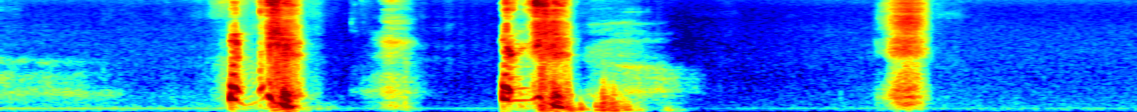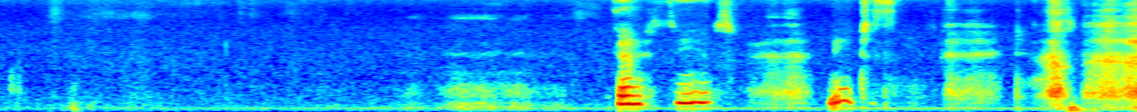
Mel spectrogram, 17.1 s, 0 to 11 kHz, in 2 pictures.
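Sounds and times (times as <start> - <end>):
woman sneezing: 1.7 - 2.3, 3.8 - 4.7.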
